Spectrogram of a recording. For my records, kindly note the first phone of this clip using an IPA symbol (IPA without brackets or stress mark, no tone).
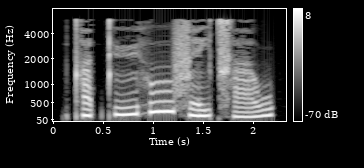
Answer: t̪ʰ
